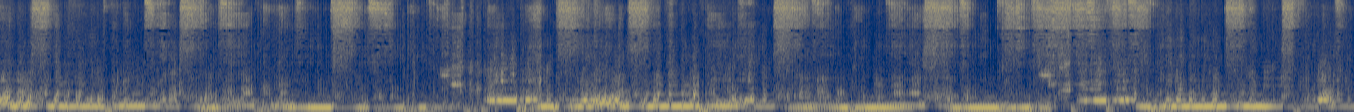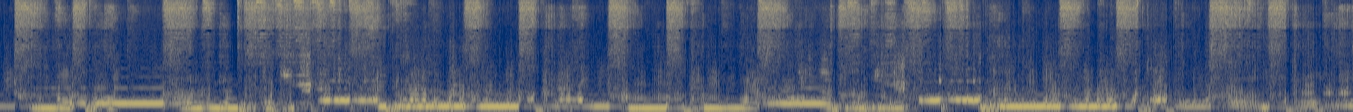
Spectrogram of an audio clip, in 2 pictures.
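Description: Sludge metal band playing: a heavily distorted low guitar riff that shifts between a few notes, over drums.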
